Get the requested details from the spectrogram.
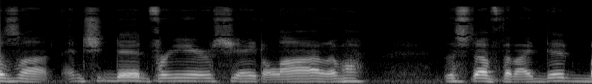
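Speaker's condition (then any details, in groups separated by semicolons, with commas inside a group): Multiple sclerosis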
